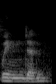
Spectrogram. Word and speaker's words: Wymondham: from a place called Wyndham, but it's spelt Wymondham, but it's actually pronounced Wyndham, but then that's Norfolk for you, he'll say that.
